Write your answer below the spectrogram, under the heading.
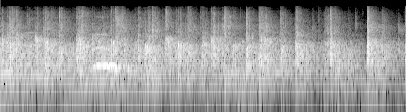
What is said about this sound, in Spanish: Y si ese aplauso es para Él, por favor, abra sus labios y déle la gloria mientras le aplauden esta hora.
